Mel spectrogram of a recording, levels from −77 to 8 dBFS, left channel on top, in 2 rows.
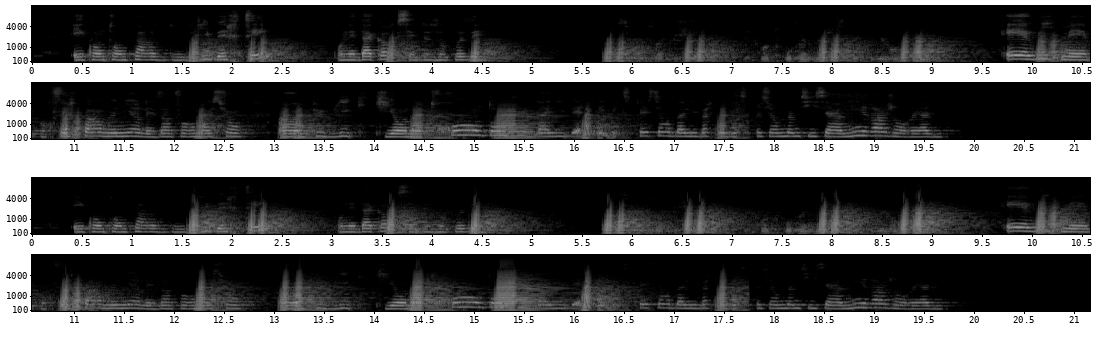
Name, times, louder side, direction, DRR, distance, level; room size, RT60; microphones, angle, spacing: voice 1, 0.4-2.4 3.1-4.6 9.7-12.7 13.0-19.8, left 3 dB, 40° left, 0.6 m, -36 dB
sound 1, 1.5-2.9 3.5-5.0 5.7-7.2 7.9-9.5 10.0-11.5 12.2-12.8 13.0-13.8 14.3-16.7 17.4-17.8, right 5 dB, 90° right, 0.5 m, -37 dB
voice 2, 5.9-9.2, equal, 10° left, 2.3 m, -49 dB
15.5 x 14.5 x 5.3 m
head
